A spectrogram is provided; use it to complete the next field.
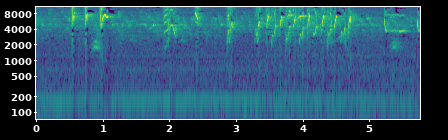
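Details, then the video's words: Energetic konin (kolibri ninja, a nectar-feeding sunbird) song in 'nagen' style with a rich fill, meant to train contest birds; scattered high chirps build into a dense run of rapid, sharp notes near the end, over a low hum. "Konin Gacor Isian Mewah Gaya Nagen, Cocok Untuk Masteran Burung Lomba"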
